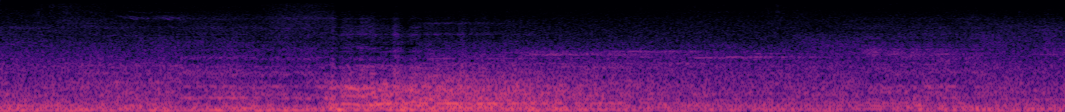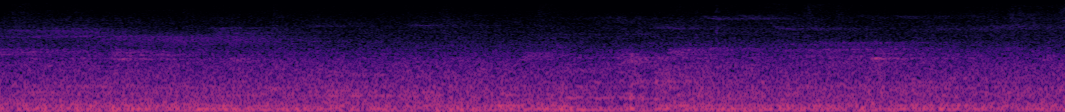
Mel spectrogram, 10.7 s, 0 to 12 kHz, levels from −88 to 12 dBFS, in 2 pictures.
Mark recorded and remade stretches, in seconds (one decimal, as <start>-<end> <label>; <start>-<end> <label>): 0.0-0.9 recorded; 0.9-2.1 remade; 2.1-4.3 recorded; 4.3-4.9 remade; 4.9-8.1 recorded; 8.1-8.6 remade; 8.6-10.7 recorded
